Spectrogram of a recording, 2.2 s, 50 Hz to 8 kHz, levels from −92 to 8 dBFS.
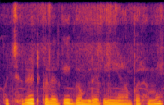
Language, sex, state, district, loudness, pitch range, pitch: Hindi, male, Himachal Pradesh, Shimla, -15 LUFS, 130-150 Hz, 135 Hz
